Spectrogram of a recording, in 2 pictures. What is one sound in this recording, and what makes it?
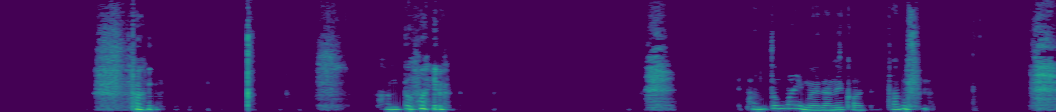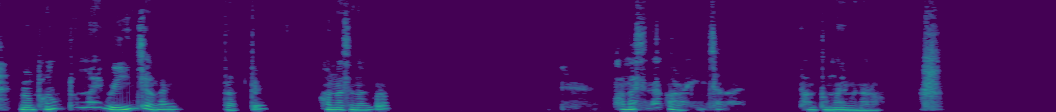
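A young woman talks softly and cheerfully close to a microphone, with pauses.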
